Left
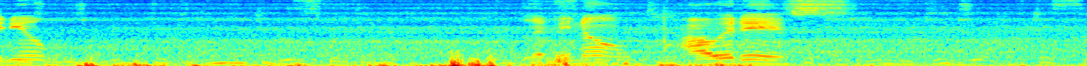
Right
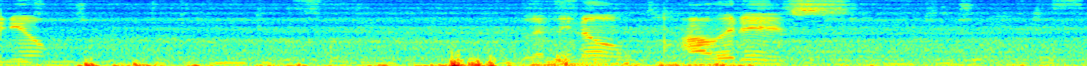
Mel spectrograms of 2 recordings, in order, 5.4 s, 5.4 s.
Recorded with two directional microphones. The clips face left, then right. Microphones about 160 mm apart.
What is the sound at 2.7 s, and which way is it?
Speech, 15° left (ahead or behind).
